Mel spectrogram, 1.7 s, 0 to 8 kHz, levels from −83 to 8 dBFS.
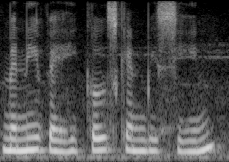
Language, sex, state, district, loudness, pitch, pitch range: English, female, Assam, Kamrup Metropolitan, -14 LUFS, 215 Hz, 205-225 Hz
